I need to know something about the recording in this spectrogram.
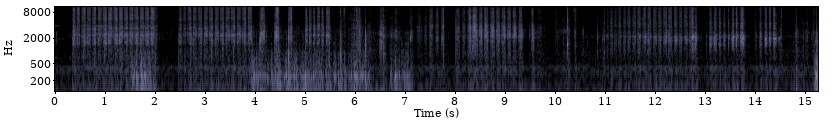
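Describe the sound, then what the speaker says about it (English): Putty on a 1/4 scale Aqua Man figure is sanded in close, scratchy rubbing strokes, coming in bursts of varying length separated by short pauses. "I'm going to sand it just a hair"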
